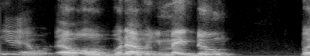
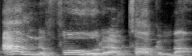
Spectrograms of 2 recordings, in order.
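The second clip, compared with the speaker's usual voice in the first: plain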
